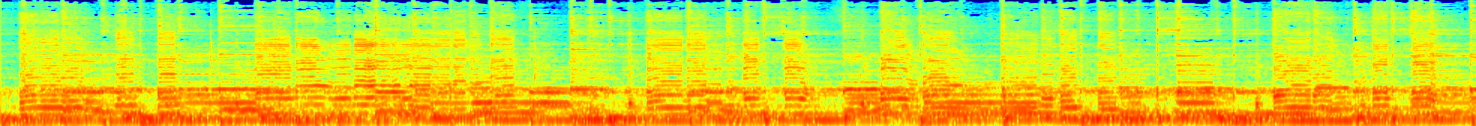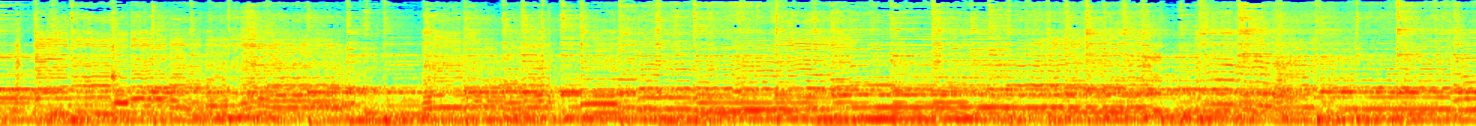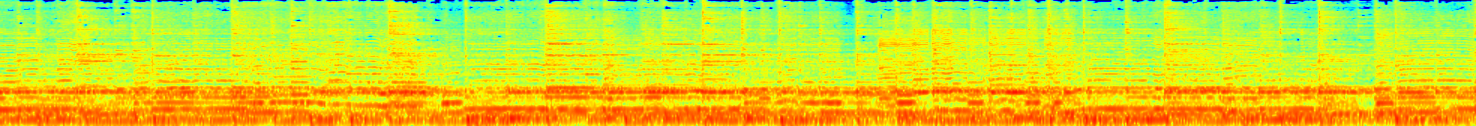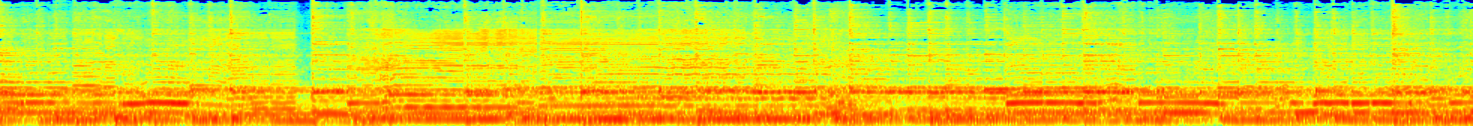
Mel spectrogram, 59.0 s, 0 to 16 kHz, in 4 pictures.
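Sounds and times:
acoustic guitar plucking: 0.0 - 59.0
saxophone melody: 0.0 - 59.0.

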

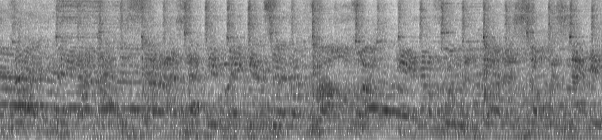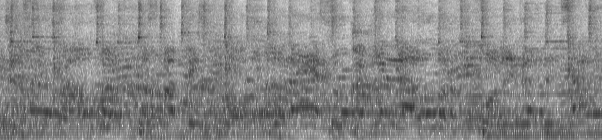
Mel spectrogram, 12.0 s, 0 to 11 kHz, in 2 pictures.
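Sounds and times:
loud beat with hi-hat: 0.0 - 12.0
person rapping into a microphone: 0.0 - 12.0.

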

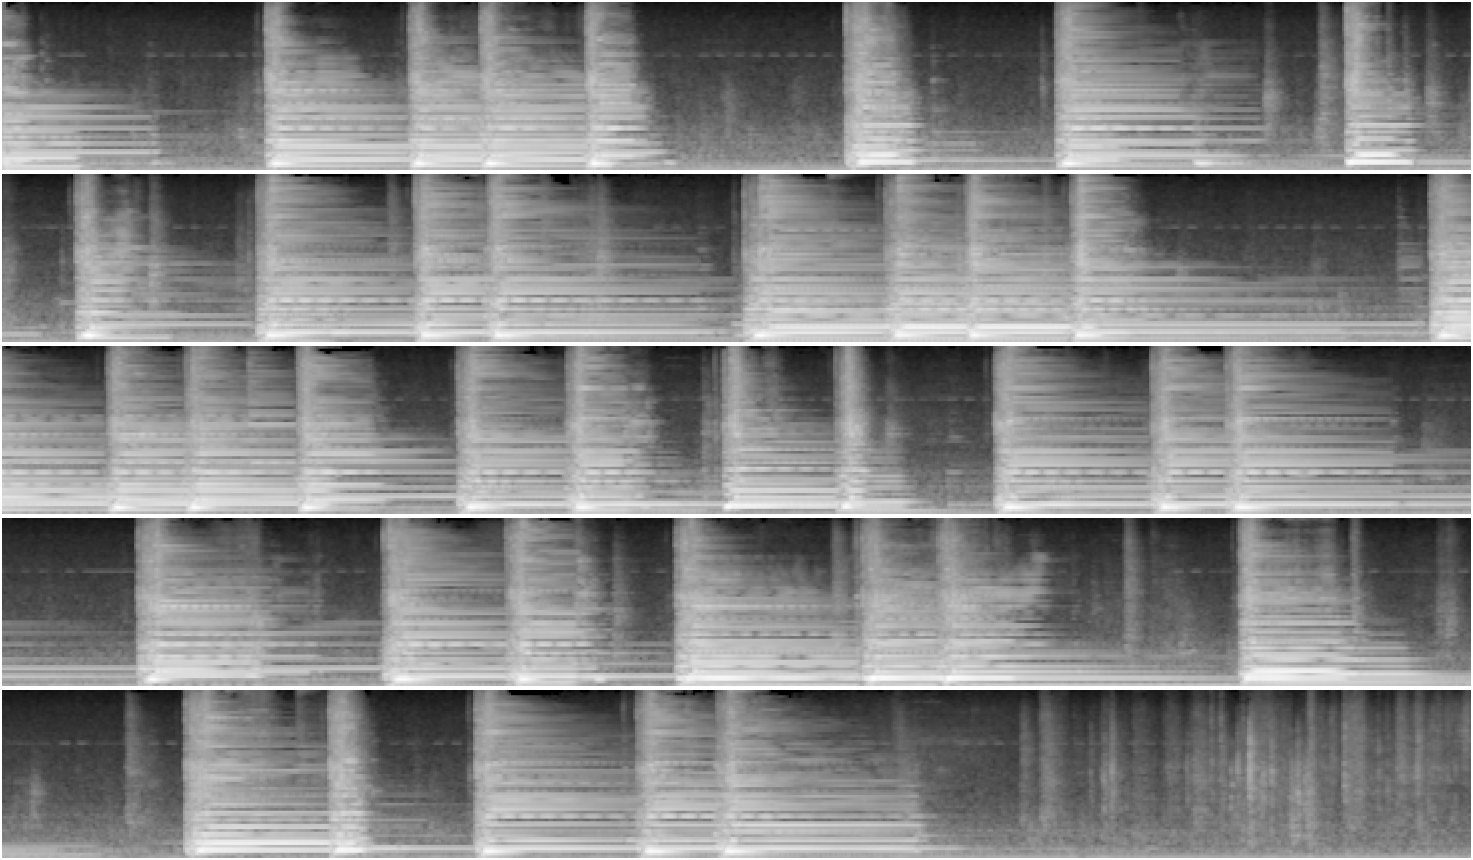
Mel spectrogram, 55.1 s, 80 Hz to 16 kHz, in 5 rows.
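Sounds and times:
acoustic guitar chords: 0.0 - 55.0.

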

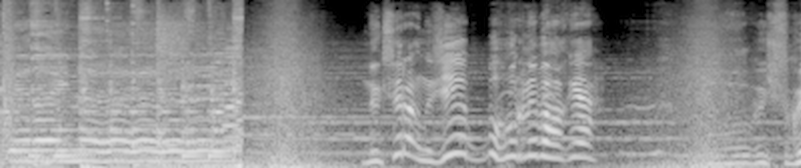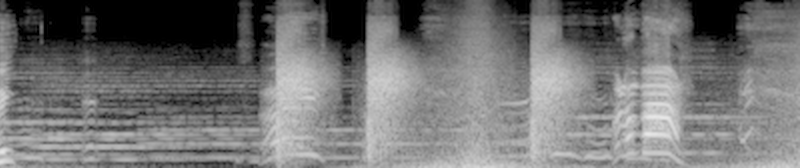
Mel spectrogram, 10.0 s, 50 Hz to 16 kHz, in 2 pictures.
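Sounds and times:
background music: 0.0 - 10.0
sharp slap sound effects: 6.7 - 7.7, 8.3 - 8.8.

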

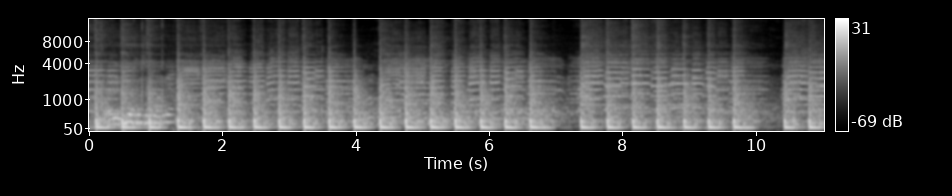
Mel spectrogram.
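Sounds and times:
bass drum beat: 0.0 - 11.0
brass band playing dance tune: 0.0 - 11.0.

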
